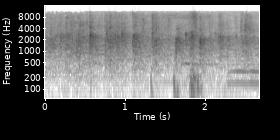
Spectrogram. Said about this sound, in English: Listen, I know by the clap and the response that we're not there yet. I get that.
